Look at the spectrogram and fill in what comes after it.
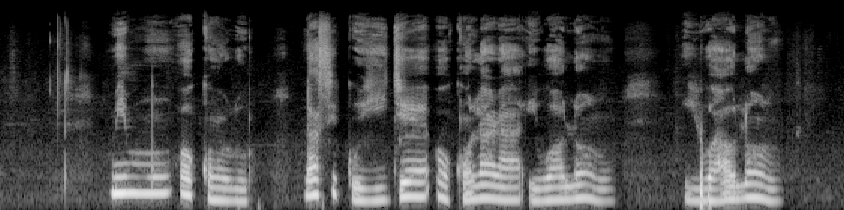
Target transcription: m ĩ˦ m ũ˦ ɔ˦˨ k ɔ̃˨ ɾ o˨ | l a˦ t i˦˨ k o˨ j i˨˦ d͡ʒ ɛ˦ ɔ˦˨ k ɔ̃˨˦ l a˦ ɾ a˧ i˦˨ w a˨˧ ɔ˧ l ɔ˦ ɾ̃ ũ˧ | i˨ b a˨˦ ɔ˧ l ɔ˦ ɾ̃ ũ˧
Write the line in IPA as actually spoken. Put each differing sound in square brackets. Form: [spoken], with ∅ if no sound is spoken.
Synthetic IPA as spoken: m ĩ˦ m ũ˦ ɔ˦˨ k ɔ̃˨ ɾ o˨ | l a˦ [s] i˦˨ k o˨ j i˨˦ d͡ʒ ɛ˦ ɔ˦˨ k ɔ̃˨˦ l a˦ ɾ a˧ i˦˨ w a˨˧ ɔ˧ l ɔ˦ ɾ̃ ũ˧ | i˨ [w] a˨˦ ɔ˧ l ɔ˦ ɾ̃ ũ˧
